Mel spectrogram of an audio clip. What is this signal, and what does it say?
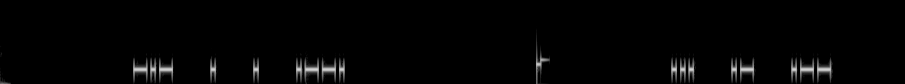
Morse code, heard as a keyed tone, about 28 wpm, spaced as for 16 wpm, 700 Hz. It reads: KEEP SAW
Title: 3x Character Spacing - Top 500 Words - 28wpm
